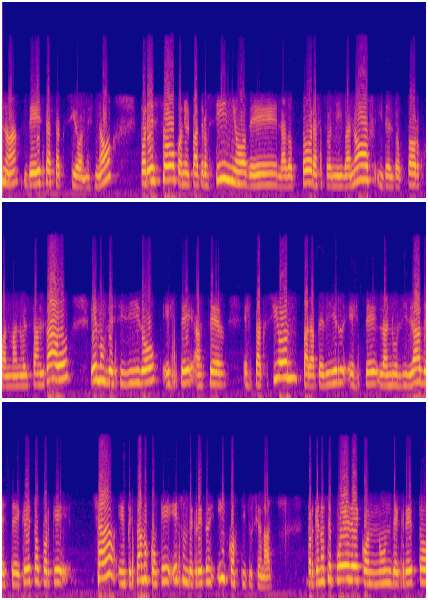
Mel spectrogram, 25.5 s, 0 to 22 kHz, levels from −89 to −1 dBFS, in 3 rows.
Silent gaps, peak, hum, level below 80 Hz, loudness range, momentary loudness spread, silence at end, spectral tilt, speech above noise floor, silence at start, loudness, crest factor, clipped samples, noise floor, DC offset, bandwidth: none; -4 dBFS; none; -50 dBFS; 2 LU; 8 LU; 0 s; -5.5 dB/octave; 33 dB; 0 s; -17 LUFS; 12 dB; under 0.1%; -50 dBFS; under 0.1%; 11.5 kHz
